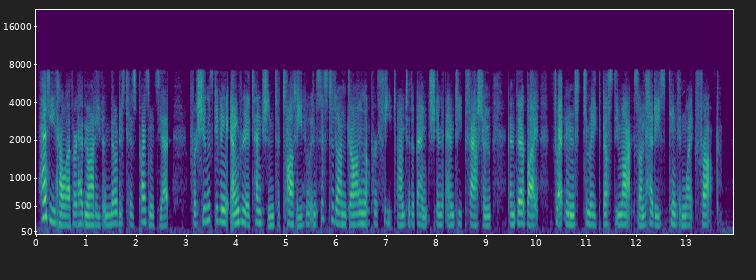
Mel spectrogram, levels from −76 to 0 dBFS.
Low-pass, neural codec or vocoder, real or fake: 7.2 kHz; codec, 16 kHz in and 24 kHz out, 0.6 kbps, FireRedTTS-2 codec; fake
